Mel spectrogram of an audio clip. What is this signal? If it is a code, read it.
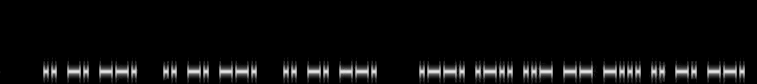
Morse code, heard as a keyed tone, about 30 wpm, 600 Hz. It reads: ING ING ING PLUMBING
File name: ING8 30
